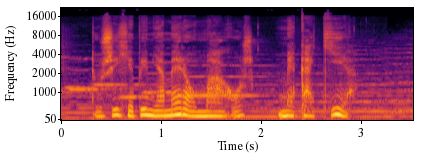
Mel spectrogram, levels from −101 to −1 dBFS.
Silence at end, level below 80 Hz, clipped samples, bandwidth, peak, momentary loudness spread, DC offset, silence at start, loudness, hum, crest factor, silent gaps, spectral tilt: 0 s; -56 dBFS; under 0.1%; 15.5 kHz; -6 dBFS; 14 LU; under 0.1%; 0 s; -19 LUFS; none; 14 dB; none; -6 dB/octave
